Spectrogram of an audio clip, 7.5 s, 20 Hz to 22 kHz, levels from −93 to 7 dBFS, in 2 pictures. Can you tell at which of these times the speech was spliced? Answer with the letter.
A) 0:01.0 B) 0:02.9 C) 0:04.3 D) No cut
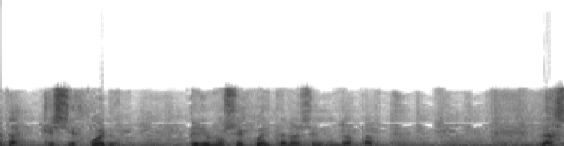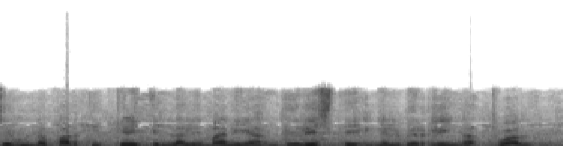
A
